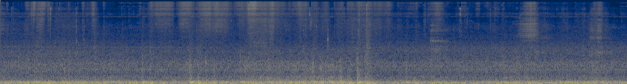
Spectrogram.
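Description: Inside a car driving itself on FSD through Saturday noon traffic, a steady low road rumble carries on smoothly and without a break. No one talks.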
